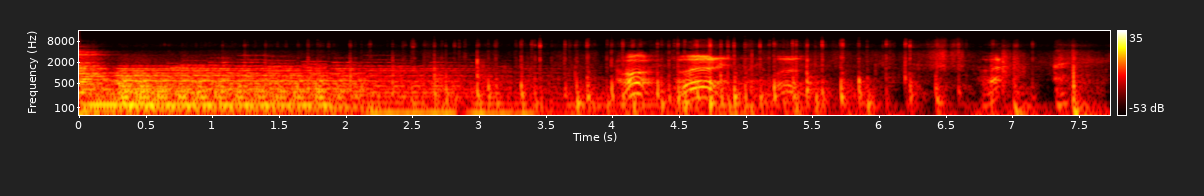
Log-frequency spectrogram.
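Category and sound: animal, horses' hooves clip-clopping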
